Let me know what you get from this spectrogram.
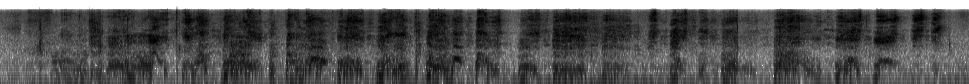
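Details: Bichon dog growling while playing with a toy indoors with family; rapid rough broadband growls and snarls in dense bursts, nearly continuous, with short gaps every second or so.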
